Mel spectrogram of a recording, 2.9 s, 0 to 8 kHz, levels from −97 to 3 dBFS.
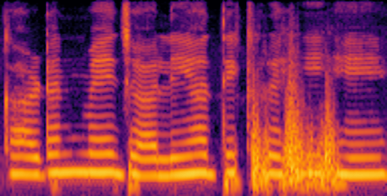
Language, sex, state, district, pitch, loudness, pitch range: Hindi, female, Madhya Pradesh, Bhopal, 235 Hz, -15 LUFS, 225-250 Hz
